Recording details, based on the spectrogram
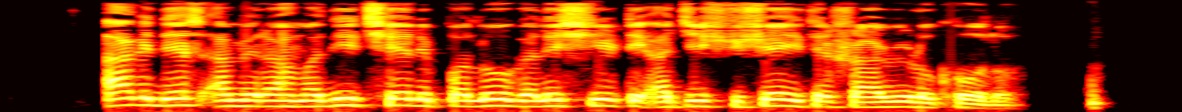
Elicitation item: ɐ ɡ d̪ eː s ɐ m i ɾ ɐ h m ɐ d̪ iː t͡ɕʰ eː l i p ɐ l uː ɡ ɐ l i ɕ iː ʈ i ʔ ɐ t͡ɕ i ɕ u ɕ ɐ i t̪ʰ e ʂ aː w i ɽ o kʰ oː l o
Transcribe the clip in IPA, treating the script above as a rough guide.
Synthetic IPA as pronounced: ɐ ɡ d̪ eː s ɐ m i ɾ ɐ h m ɐ d̪ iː t͡ɕʰ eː l i p ɐ l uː ɡ ɐ l i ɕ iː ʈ i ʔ ɐ t͡ɕ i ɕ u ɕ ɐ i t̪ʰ e ʂ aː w i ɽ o kʰ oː l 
